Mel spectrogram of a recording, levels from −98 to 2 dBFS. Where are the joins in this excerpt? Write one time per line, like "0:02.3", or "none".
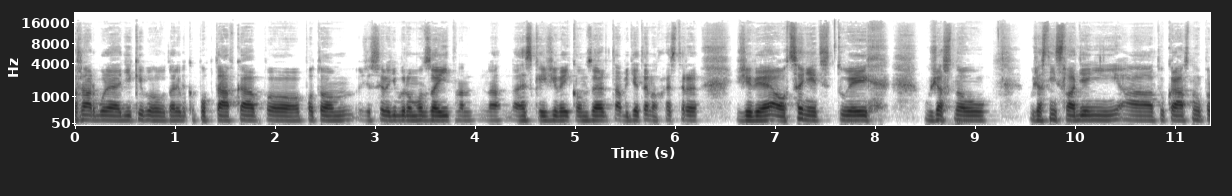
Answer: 0:01.1
0:03.8
0:07.5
